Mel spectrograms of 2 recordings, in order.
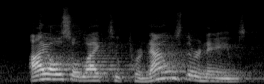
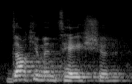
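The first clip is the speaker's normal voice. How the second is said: normal talking voice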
